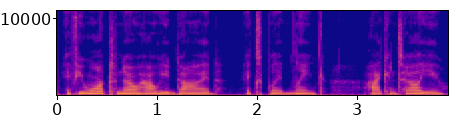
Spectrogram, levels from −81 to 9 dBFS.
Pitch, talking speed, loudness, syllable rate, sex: 190 Hz, 215 wpm, -17 LUFS, 5.1 syllables/s, female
